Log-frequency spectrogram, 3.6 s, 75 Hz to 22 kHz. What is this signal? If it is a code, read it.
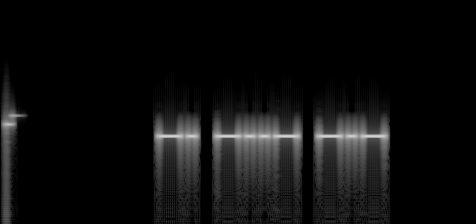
Morse code, heard as a keyed tone, about 22 wpm, 700 Hz. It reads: NXK
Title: USA Call Sign Postfixes - 3 Letters 22wpm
